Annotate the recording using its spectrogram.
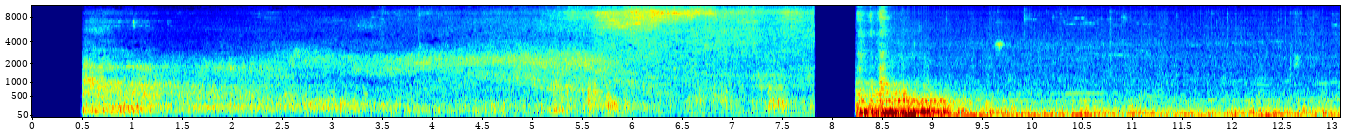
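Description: Road noise from a wet road, with the tyre hiss of a passing vehicle swelling and fading. After a brief break about eight seconds in, a louder low rumble of a car driving in the rain, heard from inside the cabin.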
